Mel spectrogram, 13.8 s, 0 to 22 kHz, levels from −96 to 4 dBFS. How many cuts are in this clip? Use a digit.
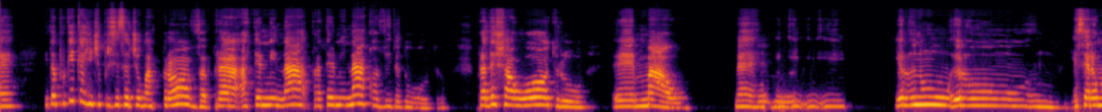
0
